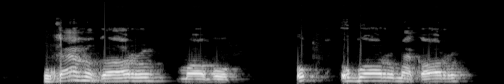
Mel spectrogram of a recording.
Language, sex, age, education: Igbo, male, 46-60, tertiary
